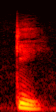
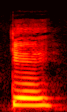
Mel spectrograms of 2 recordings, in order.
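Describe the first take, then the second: First: The syllable is said on a low tone. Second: The syllable is said on a mid tone. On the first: "Et pour un ton bas" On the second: "Ton moyen"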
